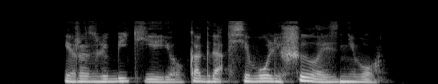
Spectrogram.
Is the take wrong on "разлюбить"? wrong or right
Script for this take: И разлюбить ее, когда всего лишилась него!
right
